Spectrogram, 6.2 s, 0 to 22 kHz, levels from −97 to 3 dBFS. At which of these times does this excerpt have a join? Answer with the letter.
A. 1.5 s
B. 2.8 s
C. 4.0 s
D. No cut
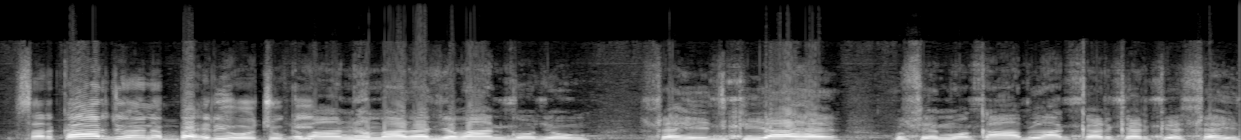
A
